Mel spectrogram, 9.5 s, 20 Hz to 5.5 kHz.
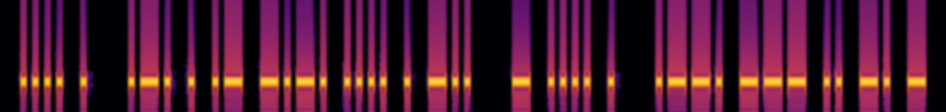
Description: Morse code, heard as a keyed tone, about 20 wpm, 600 Hz. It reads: HE REACHED THE POINT
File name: the old man and the sea part 2 20wpm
